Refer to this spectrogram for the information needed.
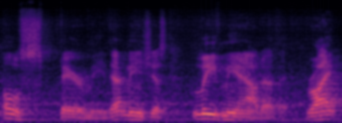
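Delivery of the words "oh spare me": low, soft, drawn-out sarcasm; sarcastic. Shown as a demonstration. Telling somebody to leave you out, sarcastic. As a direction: brush them off, slow and dry. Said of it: "You tell somebody sarcastic".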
